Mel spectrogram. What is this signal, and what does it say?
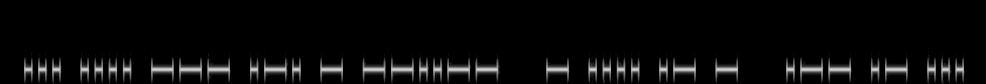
Morse code, heard as a keyed tone, about 17 wpm, 700 Hz. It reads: SHORT, THAT WAS
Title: Sentences from Top 1000 Words - Review Part 2 - 17wpm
